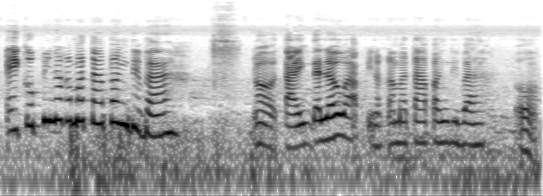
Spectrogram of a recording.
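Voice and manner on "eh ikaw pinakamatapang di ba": much higher and fast, hyping her up; cheering praise. Real, not acted. Child praises bedridden mother's courage, high fast cheer. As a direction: praise her bravery with a lift.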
